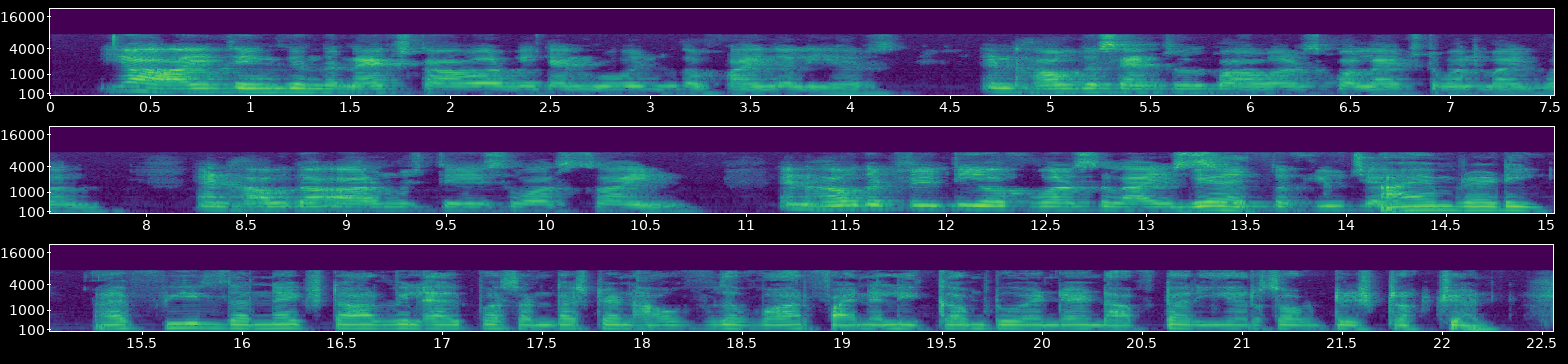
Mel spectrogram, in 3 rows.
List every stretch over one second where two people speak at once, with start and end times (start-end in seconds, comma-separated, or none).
none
